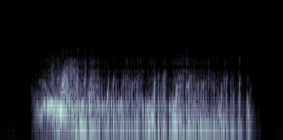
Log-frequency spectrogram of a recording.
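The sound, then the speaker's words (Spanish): A long, gurgling stomach growl from a very hungry woman rumbles low and steady for about three seconds, fairly loud, with bubbly fluctuations before cutting off abruptly. “Entonces, ella oye su estómago.”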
